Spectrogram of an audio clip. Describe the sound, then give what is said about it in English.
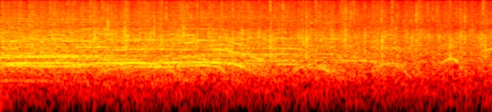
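A church audience clapping hard and shouting in worship. Loud, dense claps run throughout with raised voices over them, and the whole din eases off slightly toward the end. “clap your hands, all ye people, give God the greatest shout that you've ever given anybody.”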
